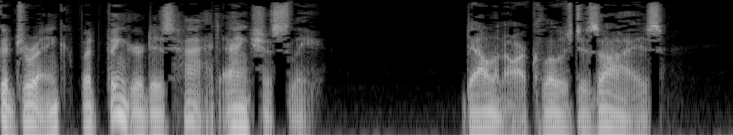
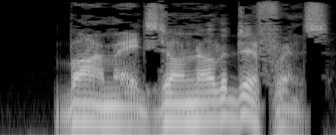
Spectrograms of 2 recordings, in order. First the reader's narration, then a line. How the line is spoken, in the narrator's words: Bashan grumbled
